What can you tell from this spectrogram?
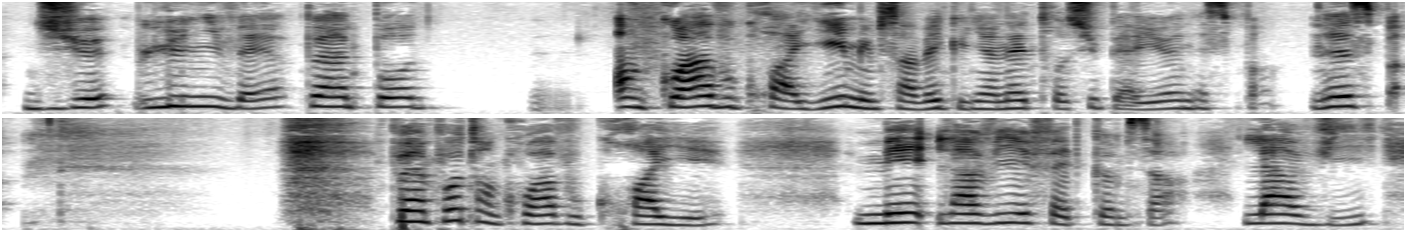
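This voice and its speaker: A young woman vlogging casually while travelling, chatty and excitable, who laughs often, mixes in English words and trails off mid-thought. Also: a little high. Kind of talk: casual motivational vlog. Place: travelling in South Africa.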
